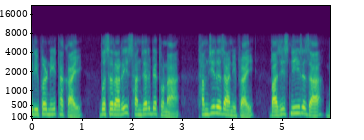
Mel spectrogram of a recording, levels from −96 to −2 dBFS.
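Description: AMR comfort noise fills three gaps, at 1.15 to 1.35 s, 3.09 to 3.33 s and 4.57 to 4.75 s. Each time, the phone judged the talker silent and stopped sending speech frames. The receiver played smooth synthetic noise instead. The real background drops out, then snaps back.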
